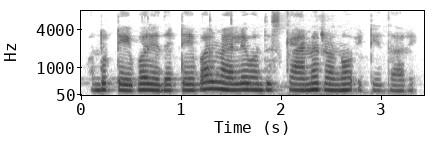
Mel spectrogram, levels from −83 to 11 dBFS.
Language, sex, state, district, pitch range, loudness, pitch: Kannada, female, Karnataka, Bidar, 200-220 Hz, -14 LUFS, 210 Hz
